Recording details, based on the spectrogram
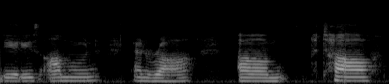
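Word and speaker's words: Ptah: on moon and raw Fatah and I'm pronouncing it that way so you know it starts with P tah so you can see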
